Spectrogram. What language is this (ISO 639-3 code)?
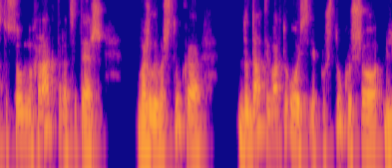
ukr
